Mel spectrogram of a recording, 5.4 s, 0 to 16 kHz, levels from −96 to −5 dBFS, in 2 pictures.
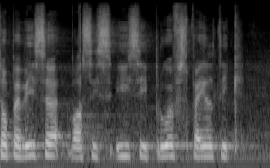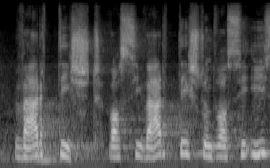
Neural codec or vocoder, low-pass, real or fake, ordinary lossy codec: vocoder, 48 kHz, 128 mel bands, Vocos; 14.4 kHz; fake; none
